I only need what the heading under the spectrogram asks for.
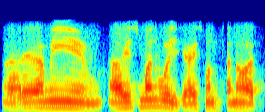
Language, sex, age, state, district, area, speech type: Bengali, male, 18-30, West Bengal, Purulia, urban, conversation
